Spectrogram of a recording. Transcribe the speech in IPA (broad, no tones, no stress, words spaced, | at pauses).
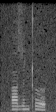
aɮəɲʈʰə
